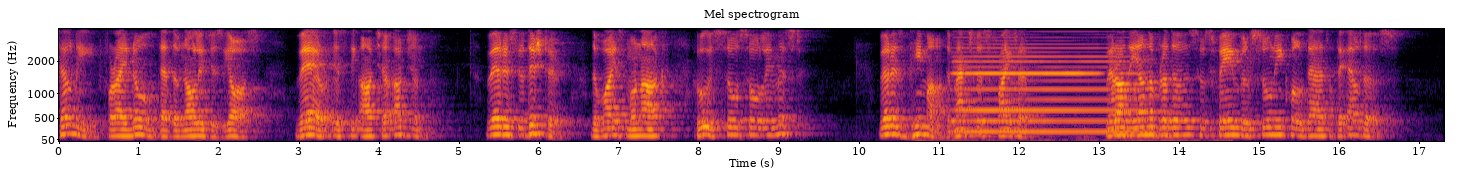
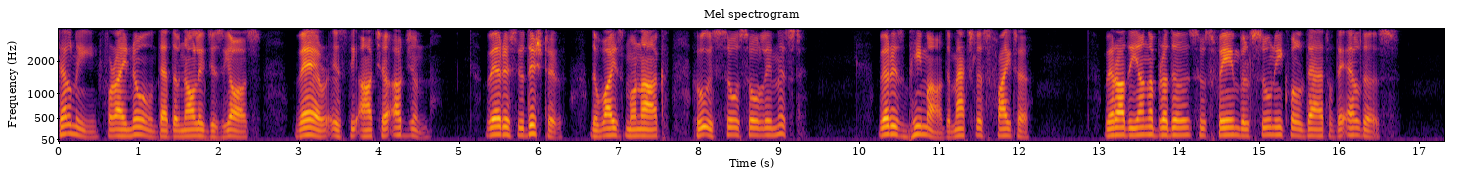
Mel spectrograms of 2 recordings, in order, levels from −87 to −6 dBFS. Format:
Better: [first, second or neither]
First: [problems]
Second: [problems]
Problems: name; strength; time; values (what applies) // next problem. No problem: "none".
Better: second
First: background sound (Bowed string instrument); 1 dB below the speech // room echo; dies away in 0.8 s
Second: none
